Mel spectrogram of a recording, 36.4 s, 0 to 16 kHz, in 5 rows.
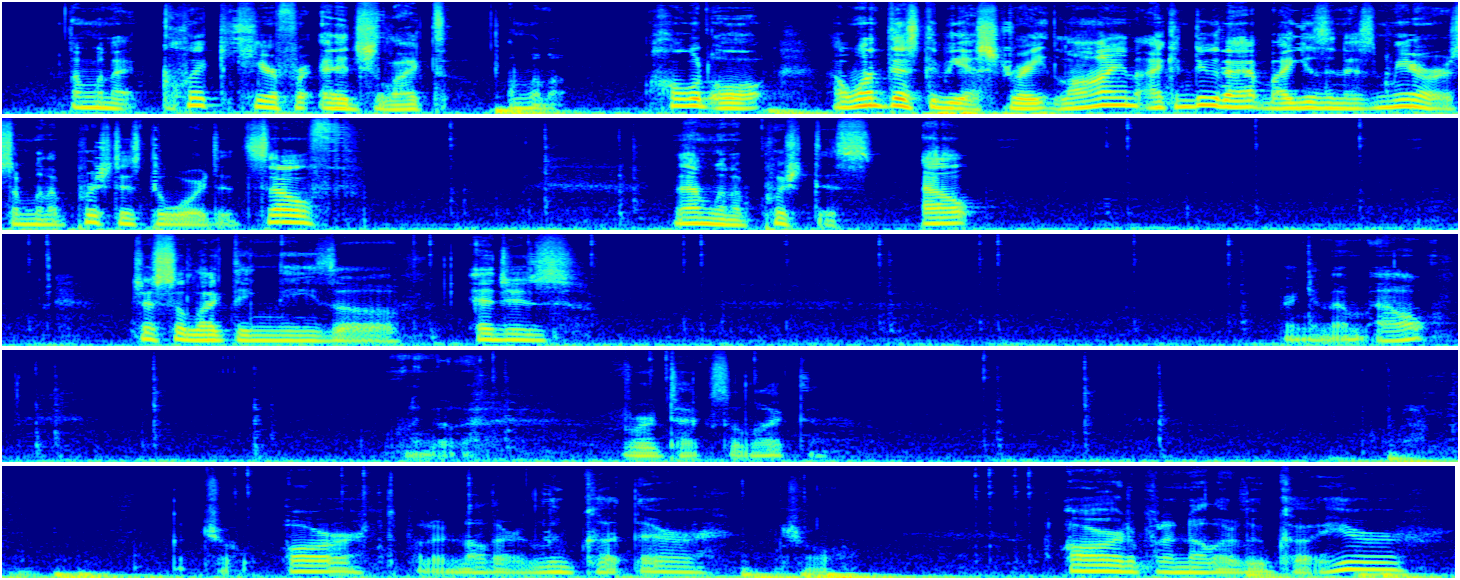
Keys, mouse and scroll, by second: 1.1 click, 3.4 alt+click, 7.9 click, 10.0 middle click, 11.0 click, 12.7 click, 12.9 click, 13.5 click, 14.6 click, 14.7 click, 15.5 click, 16.6 click, 16.7 click, 17.1 click, 18.0 click, 18.0 click, 18.5 click, 19.4 click, 19.5 click, 20.2 click, 21.1 middle click, 22.6 middle click, 24.2 click, 25.0 click, 25.6 click, 27.2 middle click, 30.2 ctrl+r, 30.2 click, 30.8 click, 30.9 click, 31.4 middle click, 33.1 ctrl+r, 33.9 click, 34.0 click, 34.1 click, 34.2 double click, 35.9 ctrl+r.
